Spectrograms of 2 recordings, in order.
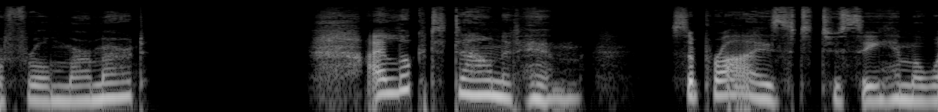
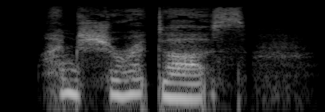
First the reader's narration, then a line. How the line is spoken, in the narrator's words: I whispered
